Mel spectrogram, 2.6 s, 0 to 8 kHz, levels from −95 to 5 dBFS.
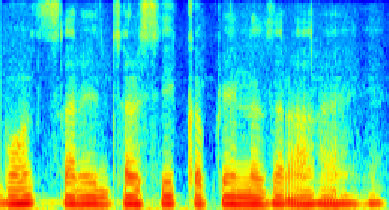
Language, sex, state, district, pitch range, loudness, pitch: Hindi, male, Arunachal Pradesh, Longding, 100-105 Hz, -13 LUFS, 100 Hz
